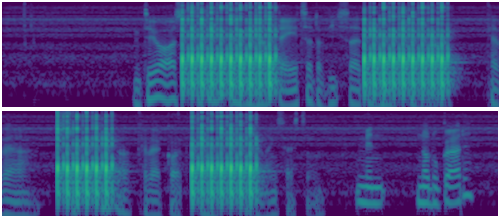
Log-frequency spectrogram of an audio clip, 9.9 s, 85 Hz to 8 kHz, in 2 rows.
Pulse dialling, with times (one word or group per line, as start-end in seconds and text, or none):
1.8-2.8 0
3.6-4.5 9
5.5-6.1 6
6.9-7.6 7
